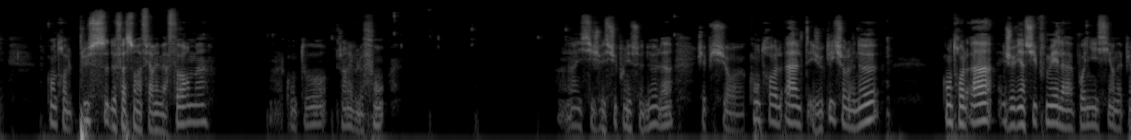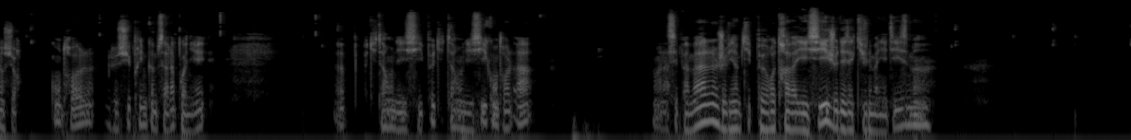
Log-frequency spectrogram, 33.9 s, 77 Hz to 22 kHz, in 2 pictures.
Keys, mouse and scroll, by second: 4.0 middle click, 5.0 click, 5.5 F2, 6.4 click, 8.0 click, 12.8 ctrl+alt+click, 14.3 ctrl+a, 17.3 ctrl+click, 18.7 ctrl+click, 19.2 middle click, 21.5 click, 23.2 click, 24.0 ctrl+a, 25.7 shift+s, 27.1 F1, 27.8 F2, 29.4 click, 30.4 click, 32.1 click, 33.1 click.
